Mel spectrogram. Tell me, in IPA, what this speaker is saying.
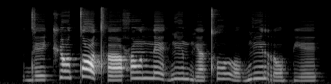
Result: d e˨ t͡ʃ ũ˦ tˤ e˥˩ tʰ ã˨ ħ õ˦ n e˥˩ ɠ ĩ˦ bʲ ã˨ tʰ u˦ ɦ o˨ ɡ ĩ˦ r o˨ pʲ e˨

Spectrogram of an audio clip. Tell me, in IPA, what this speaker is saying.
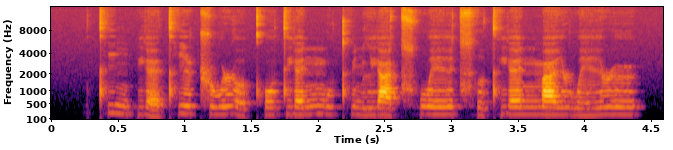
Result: t̪ʰ i˥˩ ŋ p j ɛ̰˨˩ t̪ʰ i˥˩ ʈ͡ʂ u˧˥ ɻ ɤ̰˨˩ kʰ o˦ ʊ̯ t̪ j ɛ˧˥ n m u˧˥ t̪ʰ y˧ n l j ä˥˩ t͡sʰ w e˥ ɪ̯ t͡sʰ ɹ̩˨ t̪ʰ j ɛ˥ n m a˥ ɪ̯ ɻ w e˧˥ ɪ̯ ɻ ɻ̩˥

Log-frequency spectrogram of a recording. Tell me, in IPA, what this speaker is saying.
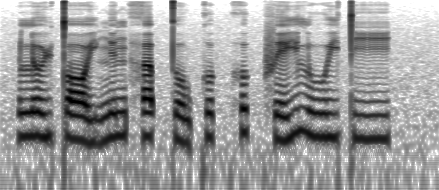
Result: l ɵ˨ ɥ t̪ ɔː˨˩ j ŋ ɪ˧ ŋ h ɐ˧ p̚ t̪ o˨˩ w k ʊ˧ k̚ h ʊ˥ k̚ f e˨˥ j l uː˧ j t̪ iː˧ k̚

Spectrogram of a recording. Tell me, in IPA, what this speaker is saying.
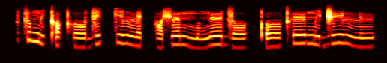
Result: t͡s u˥ ŋ͡m i˩ kʼ ɔ˨ kʰ oː˩ d͡z i˥ kː i˦ lː ɛ˨ kː ɔ˩ ʃ øː˦ mː u˩ ŋ øː˥ d͡z o˨ | kʼ oː˩ kʰ øː˦ ŋ͡m i˨ d͡ʒ yː˥ lː ʉ˨

